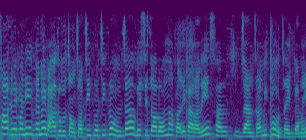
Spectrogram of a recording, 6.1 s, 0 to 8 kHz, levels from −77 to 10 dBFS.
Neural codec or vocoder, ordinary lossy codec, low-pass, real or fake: codec, 44.1 kHz, 3.4 kbps, Pupu-Codec; none; 7.2 kHz; fake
